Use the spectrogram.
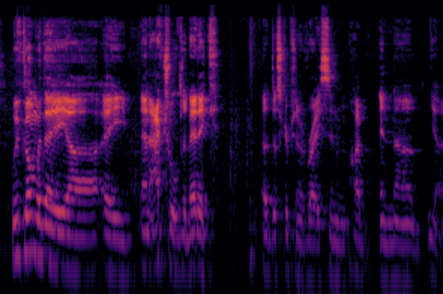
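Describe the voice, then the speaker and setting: A man at a fairly quick pace with ordinary pitch variation, in audible room echo. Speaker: game developer and writer. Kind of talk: live stream gameplay commentary. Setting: live stream. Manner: loud.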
